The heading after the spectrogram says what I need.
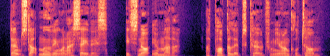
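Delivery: ordinary delivery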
